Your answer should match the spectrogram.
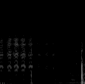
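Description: A Minecraft sheep gives a short, quivering bleat, faint and close, with a sharp click at the end.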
